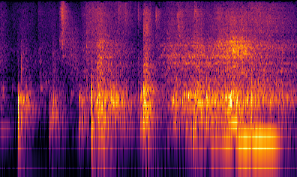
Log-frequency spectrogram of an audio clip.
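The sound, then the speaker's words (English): A chair is dragged across a hard floor as someone pulls it over, with a few knocks and bumps followed by a long, grinding scrape that ends in a low groaning squeal, fairly loud. “I'm going to pull this over because I'll have a hard time getting it.”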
